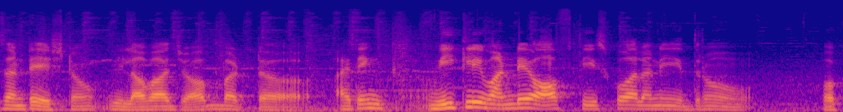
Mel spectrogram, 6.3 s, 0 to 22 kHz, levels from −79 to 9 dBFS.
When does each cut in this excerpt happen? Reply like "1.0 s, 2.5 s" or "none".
none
